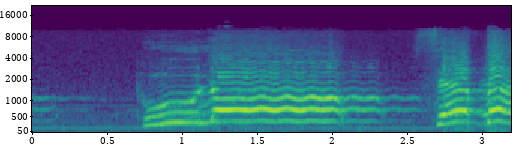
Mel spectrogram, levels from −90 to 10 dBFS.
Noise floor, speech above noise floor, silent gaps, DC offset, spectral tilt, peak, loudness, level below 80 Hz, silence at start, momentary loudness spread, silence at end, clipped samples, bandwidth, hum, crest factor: -46 dBFS; 37 dB; none; under 0.1%; -4.5 dB/octave; 0 dBFS; -10 LUFS; -52 dBFS; 0.75 s; 17 LU; 0 s; under 0.1%; 9.8 kHz; none; 10 dB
